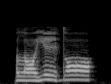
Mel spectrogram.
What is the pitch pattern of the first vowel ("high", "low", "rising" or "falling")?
low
